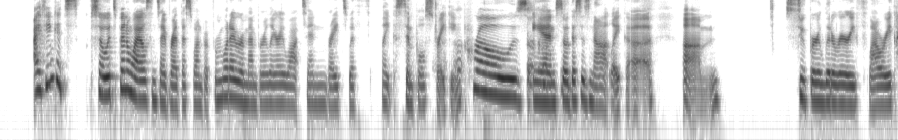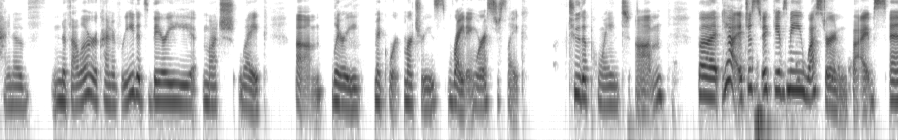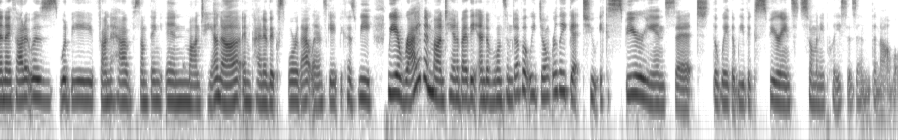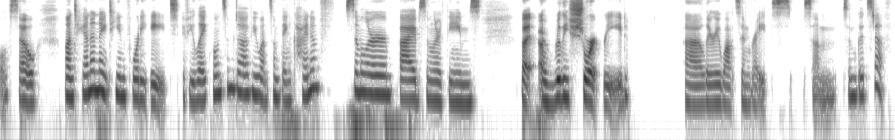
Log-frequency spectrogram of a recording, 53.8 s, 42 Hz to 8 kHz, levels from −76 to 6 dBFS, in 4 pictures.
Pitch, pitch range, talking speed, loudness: 185 Hz, 170-215 Hz, 165 wpm, -19 LUFS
